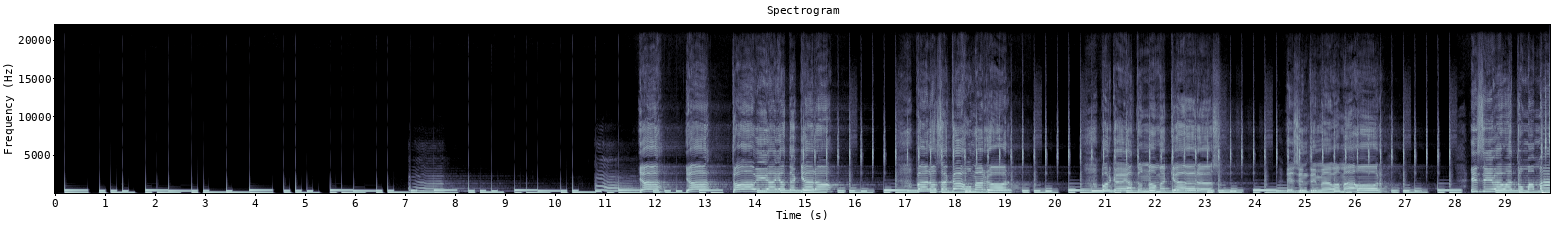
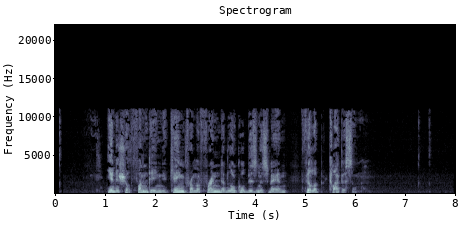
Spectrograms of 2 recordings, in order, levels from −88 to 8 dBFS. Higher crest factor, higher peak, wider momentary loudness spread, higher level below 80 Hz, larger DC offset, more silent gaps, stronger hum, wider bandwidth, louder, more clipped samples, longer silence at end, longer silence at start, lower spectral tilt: second, 16 dB vs 22 dB; first, 0 dBFS vs -6 dBFS; second, 6 LU vs 9 LU; first, -32 dBFS vs -72 dBFS; neither; neither; neither; first, 18 kHz vs 11.5 kHz; first, -16 LUFS vs -26 LUFS; neither; second, 0 s vs 2 s; second, 0.2 s vs 0.85 s; about the same, -5.5 dB/octave vs -4.5 dB/octave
